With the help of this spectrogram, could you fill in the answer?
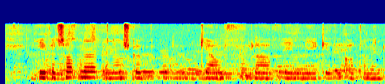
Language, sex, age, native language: Icelandic, female, 15, Icelandic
